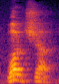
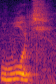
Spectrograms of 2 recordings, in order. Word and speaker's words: Łódź: I told you, when you have a D and Z with the funny thing on top, it's J. Łódź. Almost, yeah. It's Łódź. Łódź. Łódź.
